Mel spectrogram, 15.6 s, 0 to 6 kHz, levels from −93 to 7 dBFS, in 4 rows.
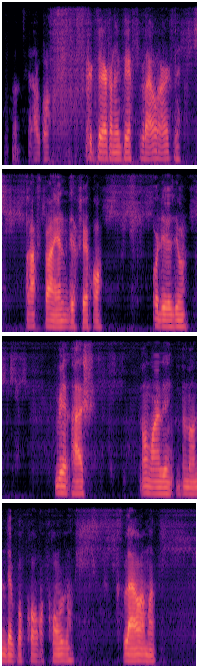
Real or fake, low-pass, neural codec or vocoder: fake; 5.4 kHz; codec, 16 kHz in and 24 kHz out, 0.6 kbps, FocalCodec, streaming, 2048 codes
